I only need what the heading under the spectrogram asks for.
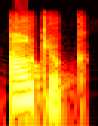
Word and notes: outlook: Indian

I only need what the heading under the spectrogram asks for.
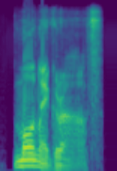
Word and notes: monograph: British English

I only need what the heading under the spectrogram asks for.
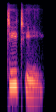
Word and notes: TT: Indian

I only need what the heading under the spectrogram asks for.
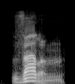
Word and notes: vallum: British English

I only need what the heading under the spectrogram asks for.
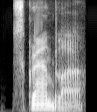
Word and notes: scrambler: British English

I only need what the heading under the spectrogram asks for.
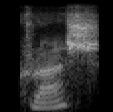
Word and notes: crush: Indian

